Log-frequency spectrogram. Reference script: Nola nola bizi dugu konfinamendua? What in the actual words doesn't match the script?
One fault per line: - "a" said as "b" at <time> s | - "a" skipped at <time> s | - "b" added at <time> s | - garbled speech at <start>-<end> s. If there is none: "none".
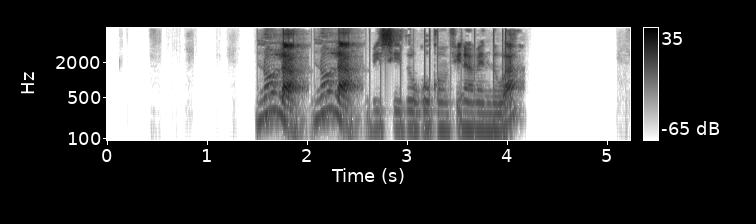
none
